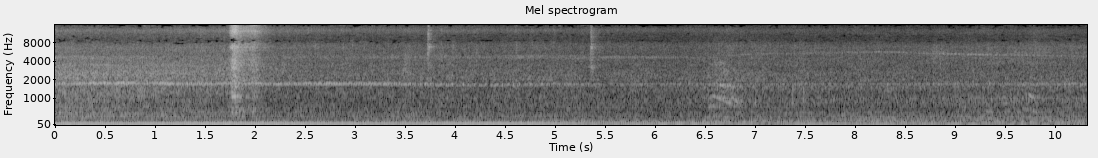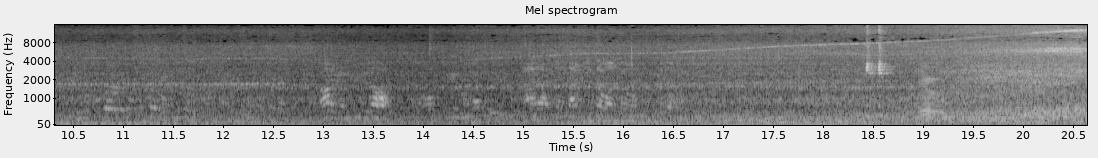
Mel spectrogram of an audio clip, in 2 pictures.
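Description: A truck engine idles and rumbles nearby.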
